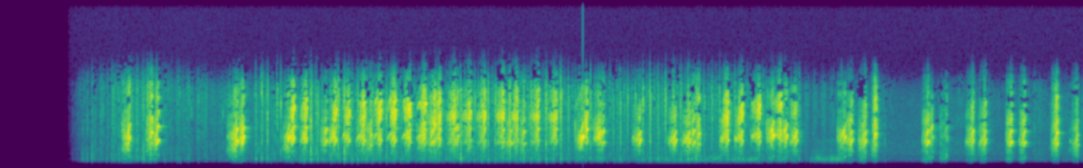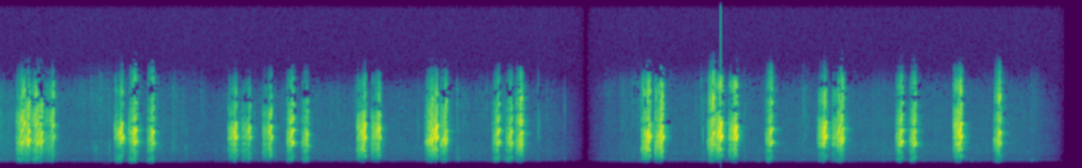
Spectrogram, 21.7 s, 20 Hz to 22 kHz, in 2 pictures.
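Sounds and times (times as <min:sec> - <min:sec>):
barn swallow calls: 0:01.1 - 0:12.5, 0:13.1 - 0:16.2, 0:17.2 - 0:21.0.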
